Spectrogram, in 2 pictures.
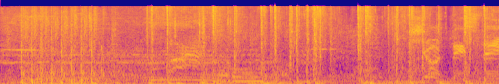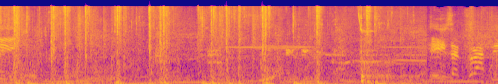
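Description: Rapid bursts of gunfire and fusillades in the zombie shooter World War Z Aftermath, loud and nearly continuous, mixed with shouting voices and game effects.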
